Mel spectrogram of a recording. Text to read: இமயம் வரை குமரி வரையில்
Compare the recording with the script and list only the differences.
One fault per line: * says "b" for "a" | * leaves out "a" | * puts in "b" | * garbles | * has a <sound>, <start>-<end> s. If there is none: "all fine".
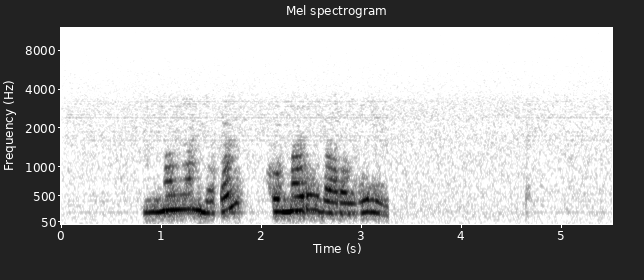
* says "முதல்" for "வரை"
